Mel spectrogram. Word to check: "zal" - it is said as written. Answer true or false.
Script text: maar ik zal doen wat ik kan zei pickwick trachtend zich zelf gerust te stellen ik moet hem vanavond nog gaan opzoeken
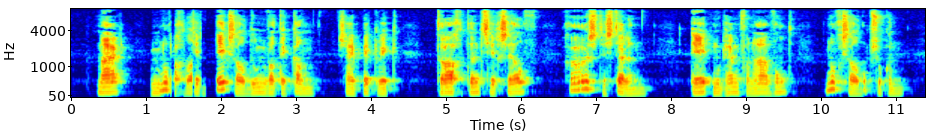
true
